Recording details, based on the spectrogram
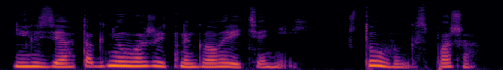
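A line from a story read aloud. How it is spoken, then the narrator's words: Silky insinuating correction. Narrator (Russian): вкрадчиво поправил ее Урсу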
